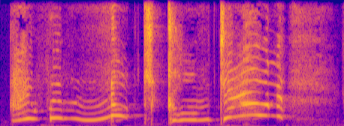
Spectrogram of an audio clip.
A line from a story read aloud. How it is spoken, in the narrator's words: she screamed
